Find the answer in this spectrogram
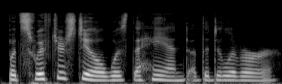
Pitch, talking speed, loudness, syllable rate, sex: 205 Hz, 190 wpm, -19 LUFS, 4.9 syllables/s, female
